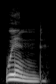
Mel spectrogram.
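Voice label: "wind", English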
